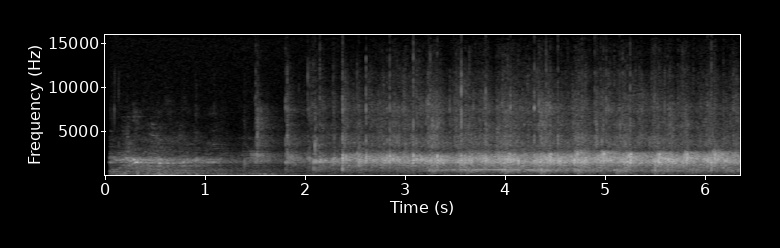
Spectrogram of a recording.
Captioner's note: audience laughing and applauding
